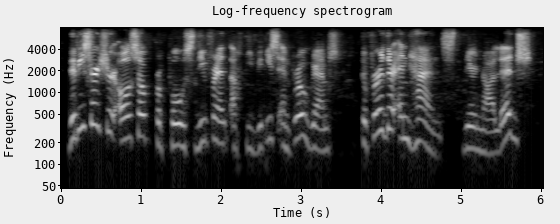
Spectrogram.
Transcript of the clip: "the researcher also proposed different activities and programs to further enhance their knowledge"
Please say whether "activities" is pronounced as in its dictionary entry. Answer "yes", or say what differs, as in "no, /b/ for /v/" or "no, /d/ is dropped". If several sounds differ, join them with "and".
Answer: no, /s/ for /z/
